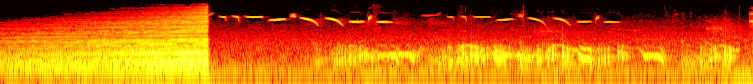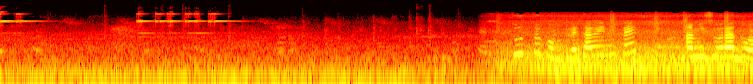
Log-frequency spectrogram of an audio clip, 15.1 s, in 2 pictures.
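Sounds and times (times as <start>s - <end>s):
high trilling bird notes: 2.0s - 12.5s
birds chirping: 2.0s - 14.2s
bird cooing: 2.3s - 12.6s.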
